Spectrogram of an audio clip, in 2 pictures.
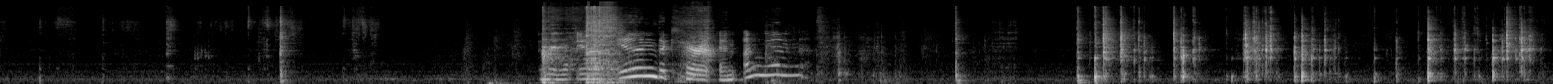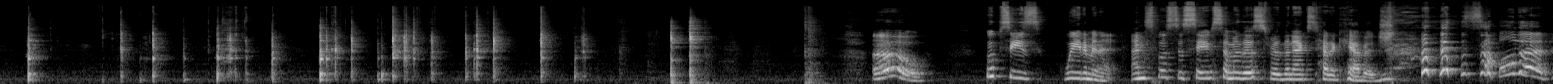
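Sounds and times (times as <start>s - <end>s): kitchenware clinking against bowl: 5.4s - 7.2s.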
